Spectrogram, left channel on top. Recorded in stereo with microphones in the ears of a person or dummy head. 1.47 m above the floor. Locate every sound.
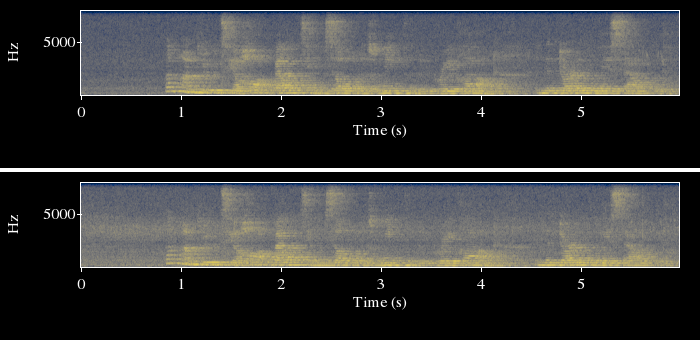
0.8 s a woman speaking: 10° left (ahead or behind), 2.0 m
